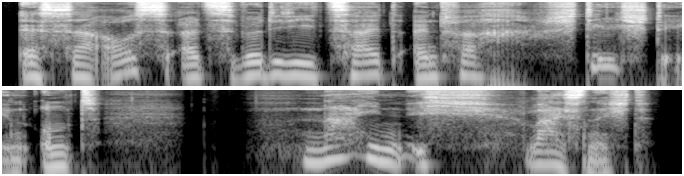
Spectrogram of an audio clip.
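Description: A man's voice: a little high, sing-song, slow pace, husky, no room sound, pitched above the performer's own voice, exaggerated voice. A man putting on a faltering, frightened young witness woman. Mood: hesitant. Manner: hesitant, faltering, sometimes whispering. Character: shaken young woman, a hesitant traumatized witness. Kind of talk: audiobook reading. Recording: dry close studio sound.

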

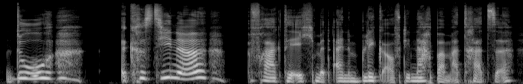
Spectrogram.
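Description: A woman's voice: sits low, lively intonation, moderate pace, breathy edge, no echo, clean studio sound. A woman narrating an audiobook in the first person, telling the story vividly and voicing the dialogue.

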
